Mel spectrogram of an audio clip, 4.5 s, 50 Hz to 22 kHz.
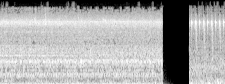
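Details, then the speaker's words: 2007 Honda Civic LX coupe, 168,000 km, switched from synthetic to regular oil, cold start: fast tinny metallic chatter about three ticks a second over high hiss at idle; rattle source unknown. "So this is what my Honda Civic LX 2007 sounds like when it's cold and I just turned it on."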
